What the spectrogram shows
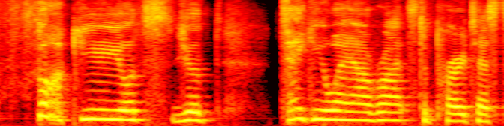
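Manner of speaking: put-on very high-pitched shrieking scream. Retelling a film scene where teenagers protest: imitating screaming protesters. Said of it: "And they're screaming".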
